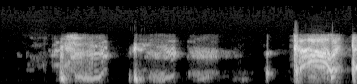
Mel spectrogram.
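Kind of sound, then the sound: human body sound, coughing and throat clearing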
